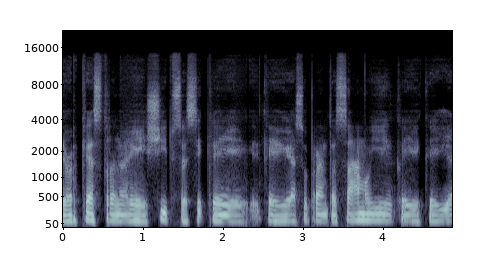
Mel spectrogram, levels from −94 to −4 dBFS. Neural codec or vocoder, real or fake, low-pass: codec, 44.1 kHz, 2.6 kbps, DAC; fake; 14.4 kHz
